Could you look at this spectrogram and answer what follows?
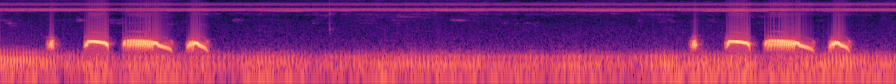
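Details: Lure recording of a spotted dove, two repeated four-note phrases, a soft opening note and three hollow coos with a sagging long coo, separated by several seconds of low background hum.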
